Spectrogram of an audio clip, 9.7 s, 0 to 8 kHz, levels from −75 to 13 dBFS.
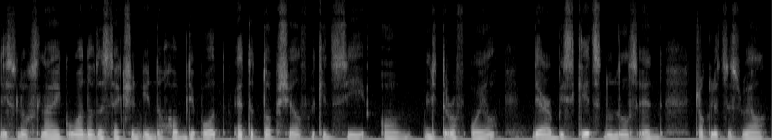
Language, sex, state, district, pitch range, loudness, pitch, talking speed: English, female, Nagaland, Kohima, 165-195 Hz, -19 LUFS, 180 Hz, 185 wpm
